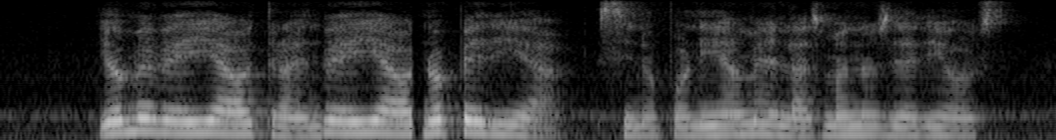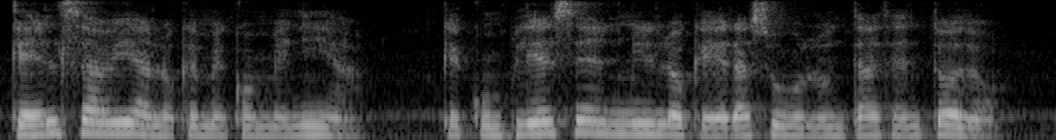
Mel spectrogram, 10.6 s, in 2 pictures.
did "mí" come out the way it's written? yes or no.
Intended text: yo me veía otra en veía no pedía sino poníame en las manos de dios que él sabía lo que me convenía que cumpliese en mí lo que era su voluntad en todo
yes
